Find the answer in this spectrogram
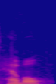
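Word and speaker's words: hevel: the Hebrew word heav we usually spell it with a B but it's pronounced with a V so it's it's heav and it is found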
